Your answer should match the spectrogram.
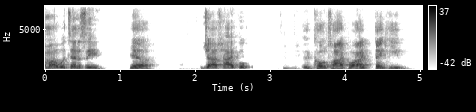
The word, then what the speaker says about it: Heupel: But as coach, I think it's Coach Haple. How do you say his name, BRL? Josh, talking about with Tennessee? Yeah. Josh Heupel.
